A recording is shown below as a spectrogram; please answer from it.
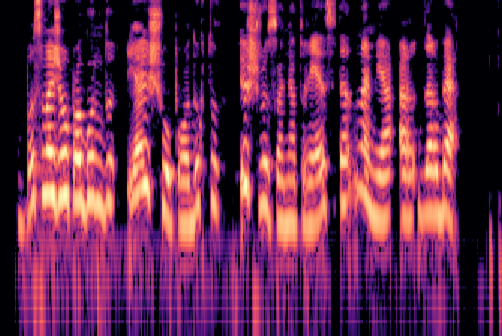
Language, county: Lithuanian, Vilnius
